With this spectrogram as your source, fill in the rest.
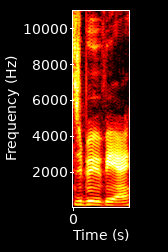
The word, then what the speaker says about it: de Beauvoir: I think it's de Beauvoir.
